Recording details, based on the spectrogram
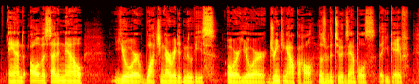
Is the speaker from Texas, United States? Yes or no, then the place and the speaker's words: no; Santa Barbara, California, United States; moved away as an adult; now in Utah, United States; I grew up in Santa Barbara, California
